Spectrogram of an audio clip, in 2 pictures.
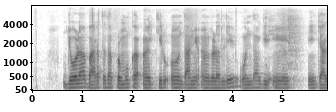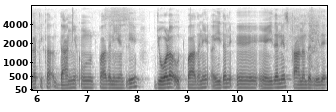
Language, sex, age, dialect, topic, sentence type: Kannada, male, 36-40, Mysore Kannada, agriculture, statement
